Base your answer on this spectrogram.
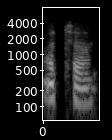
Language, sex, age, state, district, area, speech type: Bengali, male, 18-30, West Bengal, Jhargram, rural, conversation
